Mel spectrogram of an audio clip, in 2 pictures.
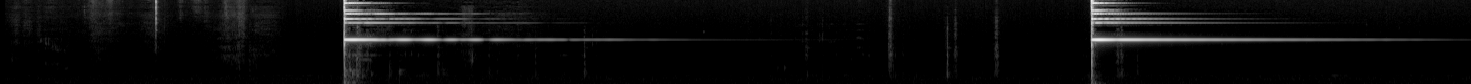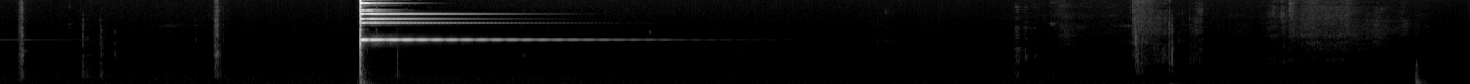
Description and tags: Small Japanese brass bell hit with metal object.
brass, bell, ring, ting, metal, ding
